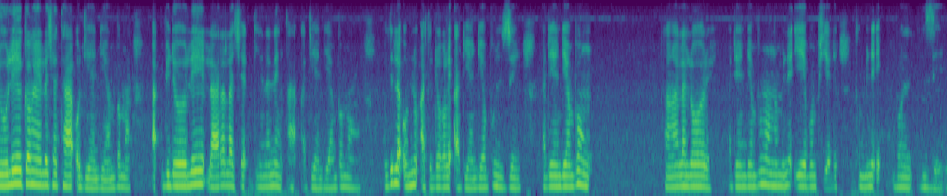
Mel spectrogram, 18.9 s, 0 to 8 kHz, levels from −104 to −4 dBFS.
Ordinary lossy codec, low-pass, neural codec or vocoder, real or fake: Opus, 32 kbps; 7.2 kHz; none; real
